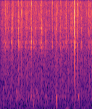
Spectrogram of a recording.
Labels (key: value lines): label: ambient
recorder: HydroMoth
